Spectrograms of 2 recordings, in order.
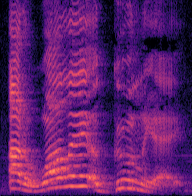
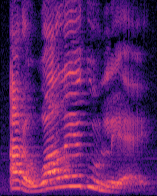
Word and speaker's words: Adewale Ogunleye: This week's guy is a defensive end for the Chicago Bears, Adewale Ogunleye. Let's hear it for him. Adewale Ogunleye.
